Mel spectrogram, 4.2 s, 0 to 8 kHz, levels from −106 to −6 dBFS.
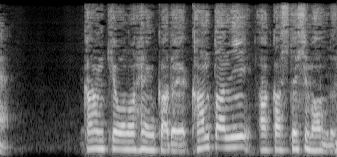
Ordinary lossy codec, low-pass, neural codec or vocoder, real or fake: none; 7.2 kHz; codec, 16 kHz, 16 kbps, FreqCodec, larger model; fake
